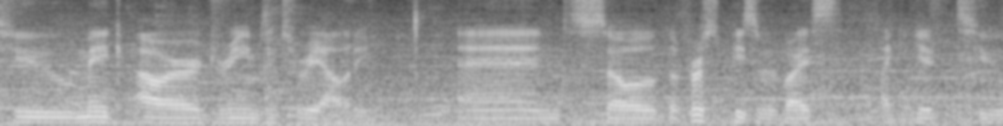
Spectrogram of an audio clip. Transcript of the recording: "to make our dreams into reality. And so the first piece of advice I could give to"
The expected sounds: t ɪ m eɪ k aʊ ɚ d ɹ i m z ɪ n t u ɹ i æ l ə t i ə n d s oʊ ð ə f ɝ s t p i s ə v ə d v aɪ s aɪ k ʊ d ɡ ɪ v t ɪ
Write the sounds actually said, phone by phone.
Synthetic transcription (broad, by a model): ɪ m eɪ k aʊ ɚ d ɹ i m z ɪ n t u ɹ i æ l ə t i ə n s oʊ ð ə f ɝ s p i s ə v ə d v aɪ s aɪ k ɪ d ɡ ɪ v t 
